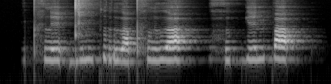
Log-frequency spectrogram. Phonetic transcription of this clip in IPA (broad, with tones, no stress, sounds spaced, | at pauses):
pʰ l e˨˩ ʔ d i˦˥ n p r ɯ˩˦ a̯ pʰ l ɯ˦˥ a̯ | h ɯ˨˩ k̚ j e˦˥ n p a˦˥ p̚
